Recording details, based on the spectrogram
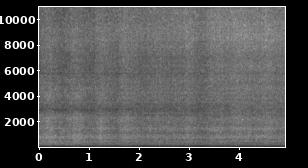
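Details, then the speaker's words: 1968 Fargo D100 without choke, cold start at night in snow after 24 hours sitting and needing a jump: deep, lumpy, uneven rumbling idle with no knocks or squeals as the engine runs cold. "yeah there we go it is cold listen to that baby oh come on girl i know she's cold oh boy"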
